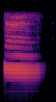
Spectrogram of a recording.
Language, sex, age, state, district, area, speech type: Kashmiri, female, 18-30, Jammu and Kashmir, Kulgam, rural, conversation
